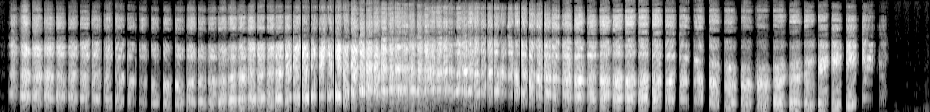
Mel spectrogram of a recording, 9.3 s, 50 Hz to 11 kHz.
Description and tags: Super 8 Creature Attempt #1
I was watching Super 8 the other day and decided to try and make the sound of the monster.
voice, creature, super, creepy, scary, 8, sound, monster, monophonic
